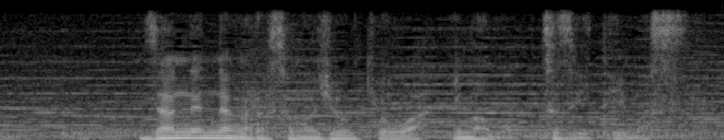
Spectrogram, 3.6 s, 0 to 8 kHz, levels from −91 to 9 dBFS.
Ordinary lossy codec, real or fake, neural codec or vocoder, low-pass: none; real; none; 7.2 kHz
